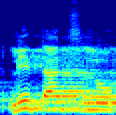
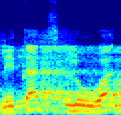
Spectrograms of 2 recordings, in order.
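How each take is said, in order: First: The word ends without the final 'wa' syllable. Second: The word ends with a short 'wa' syllable. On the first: The reading stops on this word. "Kalau di waqaf kita, maka ini wawunya ini jadi sukun" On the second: The reading continues into the next words. "tapi kalau wasol"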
